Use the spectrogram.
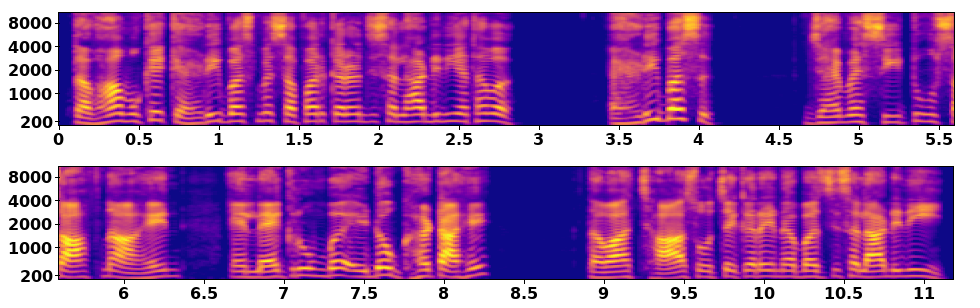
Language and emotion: Sindhi, angry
